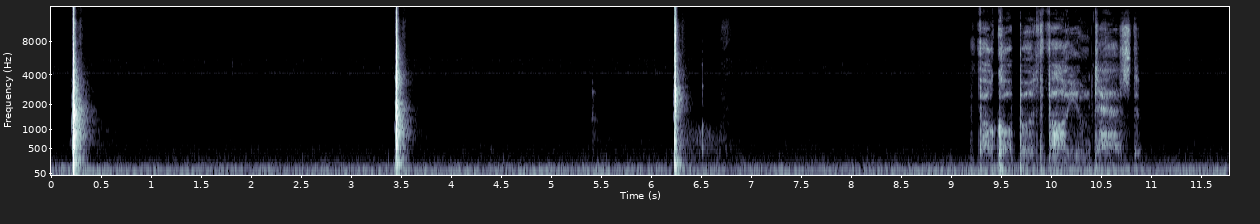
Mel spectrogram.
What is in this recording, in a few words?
Raw Audio Booth Test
